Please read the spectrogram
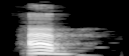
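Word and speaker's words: ab (أب): It's pronounced ab. This is the word for father in Arabic.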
